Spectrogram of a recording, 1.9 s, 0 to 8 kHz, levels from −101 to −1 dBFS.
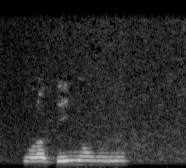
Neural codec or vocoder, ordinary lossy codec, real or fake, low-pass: none; Opus, 64 kbps; real; 7.2 kHz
